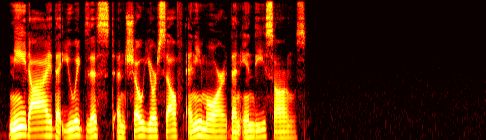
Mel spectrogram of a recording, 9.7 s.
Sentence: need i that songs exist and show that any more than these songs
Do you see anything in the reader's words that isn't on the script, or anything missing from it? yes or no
yes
